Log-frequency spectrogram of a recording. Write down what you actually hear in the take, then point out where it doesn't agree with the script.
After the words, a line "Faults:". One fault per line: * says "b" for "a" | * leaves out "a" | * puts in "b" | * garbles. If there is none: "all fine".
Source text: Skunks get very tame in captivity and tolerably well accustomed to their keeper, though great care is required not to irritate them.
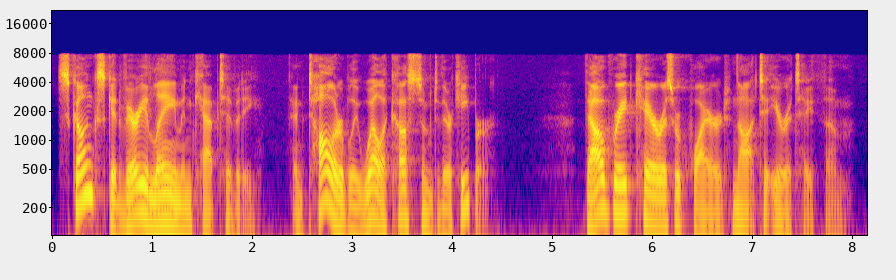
Skunks get very lame in captivity and tolerably well accustomed to their keeper, thou great care is required not to irritate them.
Faults:
* says "lame" for "tame"
* says "thou" for "though"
